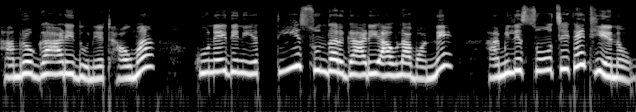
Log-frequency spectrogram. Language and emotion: Nepali, surprised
